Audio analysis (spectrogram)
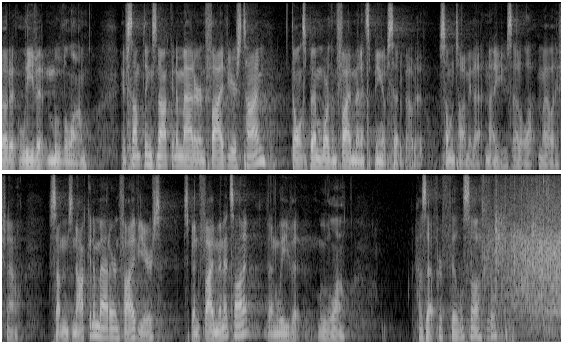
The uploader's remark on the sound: The audio from the first ever Heroic Minds Live Event held at the University of Waterloo on March 20th 2019. Had an interactive conversation with the audience.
